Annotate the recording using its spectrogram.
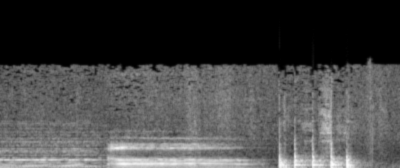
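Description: A quick run of about six knocks, as of knuckles rapping on something hard, after a drawn-out 'uh' from a man's voice; a music chord fades out at the start.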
